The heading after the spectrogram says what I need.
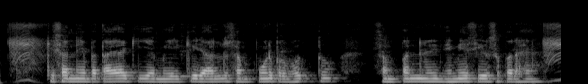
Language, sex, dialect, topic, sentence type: Hindi, male, Marwari Dhudhari, banking, statement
